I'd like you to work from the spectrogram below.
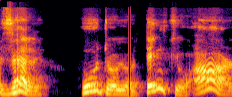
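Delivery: put-on heavy German accent, elderly woman voice. Quoting what my grandmother would say, in a thick german accent. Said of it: "in her thick German accent".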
